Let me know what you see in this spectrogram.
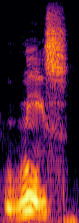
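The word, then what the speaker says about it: gneiss: next category specifically spelling the variety of metamorphic rock pronounced nice is Sean G and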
